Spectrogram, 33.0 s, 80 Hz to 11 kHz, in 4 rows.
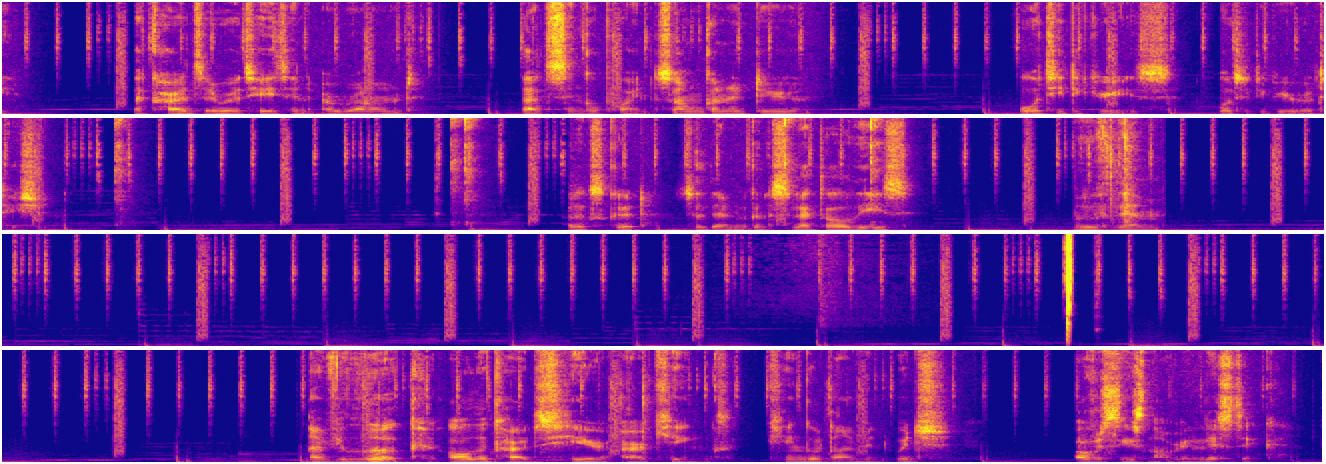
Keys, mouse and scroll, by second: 11.9-13.9 middle drag, 13.9 click, 15.4 g, 17.3 middle click, 17.5 scroll down 2, 17.7 middle click, 18.0 r, 18.9 g, 19.4 g, 19.9-21.0 middle drag, 21.0 ctrl+z, 21.1 ctrl+z, 21.2 ctrl+z, 21.5 middle click, 22.3 g, 23.2 r, 24.2 g, 24.9 g, 25.5 middle click, 25.9 click, 26.0-27.7 middle drag, 27.7-28.8 scroll up 3, 28.8-30.3 shift+middle drag, 30.3-33.0 scroll down 1.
